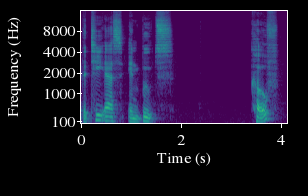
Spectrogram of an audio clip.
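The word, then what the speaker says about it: ק: the ts in boots kof sounds like the k in king the kof and the cough sound alike sounds like the r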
